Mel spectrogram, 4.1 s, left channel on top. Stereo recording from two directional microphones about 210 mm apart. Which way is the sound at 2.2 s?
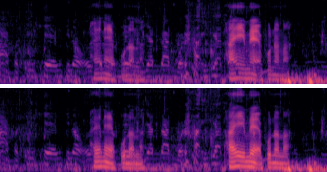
5° right (ahead or behind).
